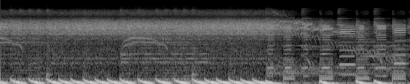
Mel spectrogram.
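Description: Lampung remix dance music from a live orgen (electronic keyboard) rig over a PA. A rapid roll of deep kick drums, about eight a second, breaks off about three seconds in into sparser beats with synth chords.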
